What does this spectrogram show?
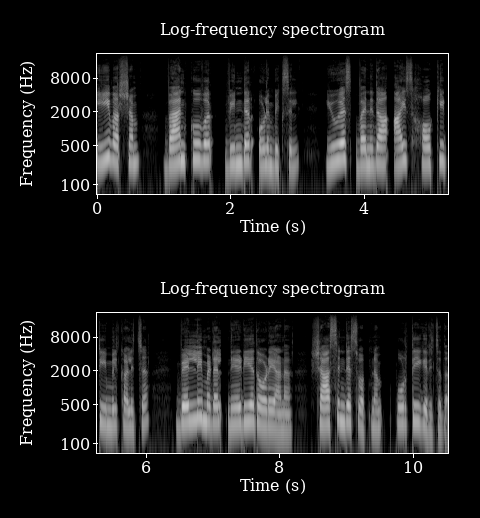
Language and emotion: Malayalam, neutral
